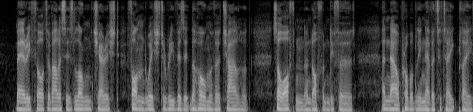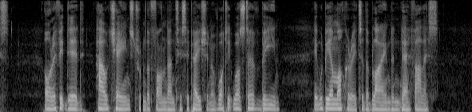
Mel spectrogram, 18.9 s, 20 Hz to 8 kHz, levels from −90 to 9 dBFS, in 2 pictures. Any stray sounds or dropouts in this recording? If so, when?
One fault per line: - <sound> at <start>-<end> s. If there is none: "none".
- dropout at 12.3-12.3 s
